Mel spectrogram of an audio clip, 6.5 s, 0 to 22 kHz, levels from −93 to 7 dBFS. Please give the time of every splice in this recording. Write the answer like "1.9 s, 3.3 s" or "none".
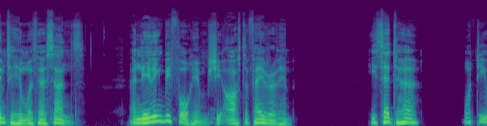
none

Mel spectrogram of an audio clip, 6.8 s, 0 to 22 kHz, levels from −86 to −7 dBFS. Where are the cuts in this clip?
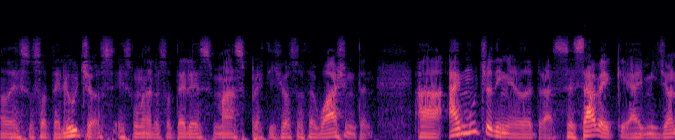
4.1 s

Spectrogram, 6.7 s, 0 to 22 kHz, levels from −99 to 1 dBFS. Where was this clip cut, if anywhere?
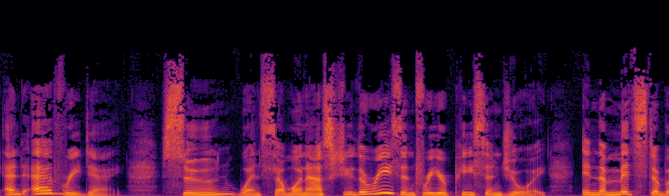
1.6 s

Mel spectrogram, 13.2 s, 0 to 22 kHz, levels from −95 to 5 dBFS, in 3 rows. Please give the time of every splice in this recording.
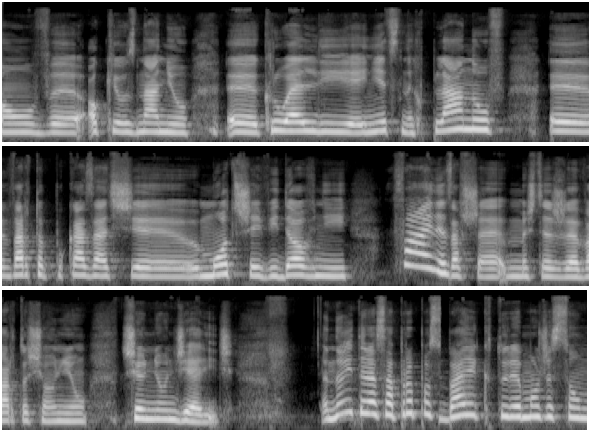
4.5 s, 7.7 s, 12.1 s

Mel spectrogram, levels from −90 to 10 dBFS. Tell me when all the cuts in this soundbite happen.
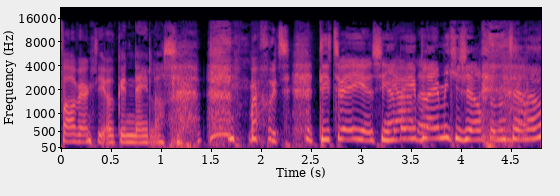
none

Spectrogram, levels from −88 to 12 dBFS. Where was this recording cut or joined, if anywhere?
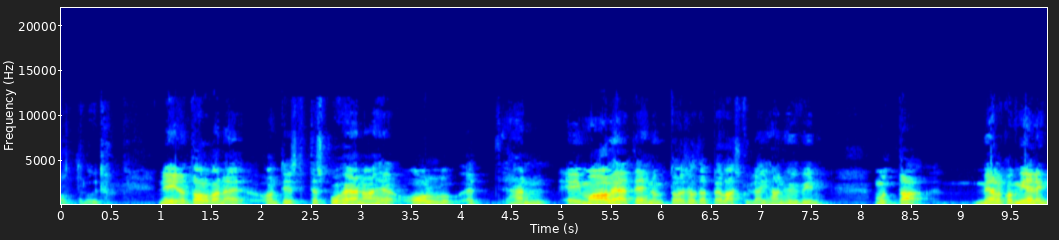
none

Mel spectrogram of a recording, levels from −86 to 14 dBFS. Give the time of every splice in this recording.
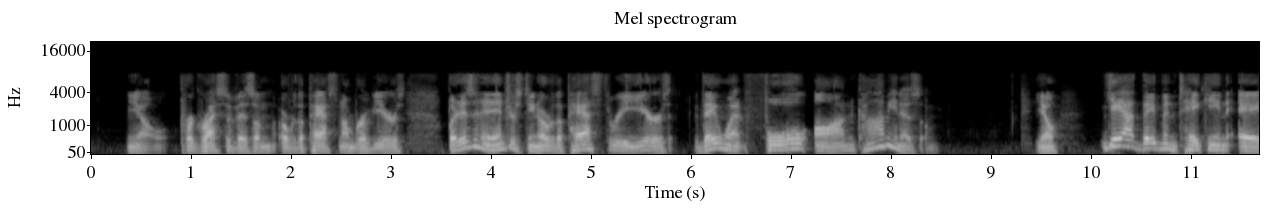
5.9 s, 9.3 s

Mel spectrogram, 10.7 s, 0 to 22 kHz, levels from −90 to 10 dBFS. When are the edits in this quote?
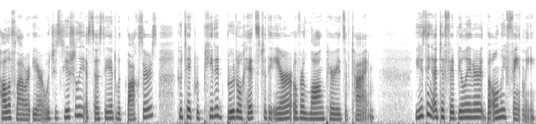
8.1 s, 9.7 s

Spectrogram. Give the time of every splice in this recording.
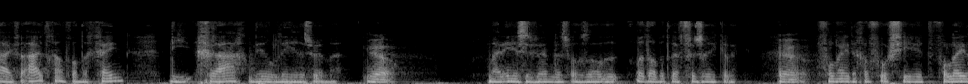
none

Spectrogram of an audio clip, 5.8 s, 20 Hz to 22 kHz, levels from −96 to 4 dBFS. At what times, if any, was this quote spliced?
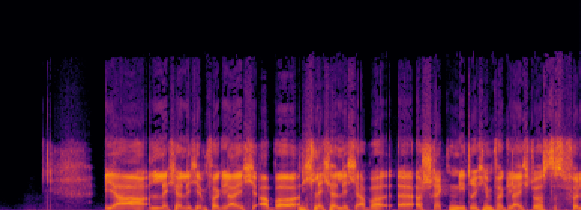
1.5 s, 3.0 s

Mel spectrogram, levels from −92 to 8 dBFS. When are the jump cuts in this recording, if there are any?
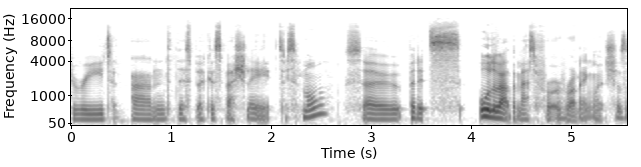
2.1 s, 3.9 s

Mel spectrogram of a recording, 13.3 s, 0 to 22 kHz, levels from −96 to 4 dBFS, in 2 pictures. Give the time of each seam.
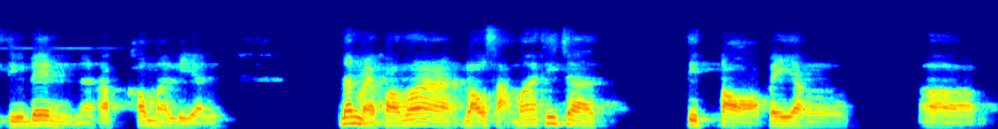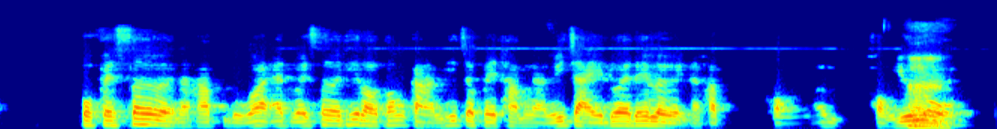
none

